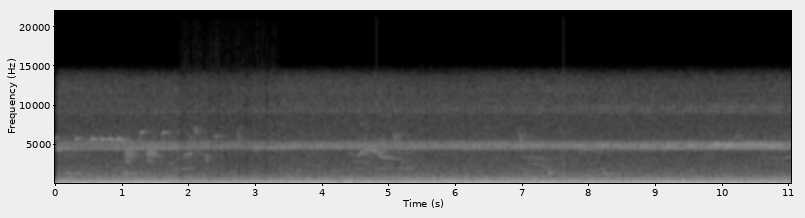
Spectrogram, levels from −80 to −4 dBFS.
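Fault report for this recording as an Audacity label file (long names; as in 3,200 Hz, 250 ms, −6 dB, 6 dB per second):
1.850000	3.360000	clipping −22.5 dBFS
4.810000	4.810000	click
7.620000	7.620000	click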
